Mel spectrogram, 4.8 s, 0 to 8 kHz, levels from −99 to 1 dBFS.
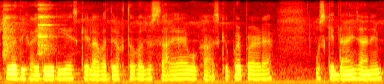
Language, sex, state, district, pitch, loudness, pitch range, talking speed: Hindi, male, Delhi, New Delhi, 120 Hz, -18 LUFS, 115-125 Hz, 260 wpm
